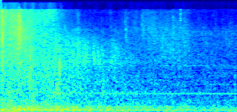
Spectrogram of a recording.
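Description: The Confringo blast spell in a Hogwarts wizarding video game, fired in a boss room: a loud, heavy explosive boom with deep rumble that rolls on and slowly fades.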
